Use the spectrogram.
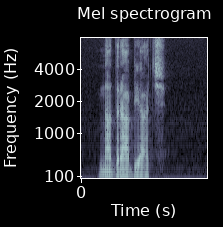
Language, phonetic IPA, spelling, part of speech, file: Polish, [nadˈrabʲjät͡ɕ], nadrabiać, verb, Pl-nadrabiać.ogg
